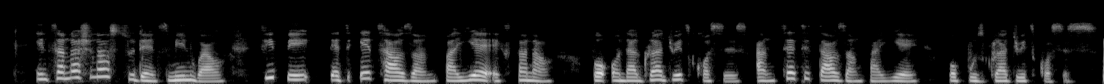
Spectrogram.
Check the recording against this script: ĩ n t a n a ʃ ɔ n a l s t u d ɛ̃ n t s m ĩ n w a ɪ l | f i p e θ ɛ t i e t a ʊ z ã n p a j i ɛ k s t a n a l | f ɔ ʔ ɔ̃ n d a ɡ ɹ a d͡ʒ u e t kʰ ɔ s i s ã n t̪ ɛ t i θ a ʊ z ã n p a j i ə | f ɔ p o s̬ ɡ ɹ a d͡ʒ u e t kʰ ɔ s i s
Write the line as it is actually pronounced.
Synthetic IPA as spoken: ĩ n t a n a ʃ ɔ n a l s t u d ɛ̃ n t s m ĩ n w a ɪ l | f i p e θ ɛ t i e t a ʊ z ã n p a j i ɛ k s t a n a l | f ɔ ʔ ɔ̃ n d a ɡ ɹ a d͡ʒ u e t kʰ ɔ s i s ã n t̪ ɛ t i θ a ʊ z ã n p a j i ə | f ɔ p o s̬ ɡ ɹ a d͡ʒ u e t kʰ ɔ s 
